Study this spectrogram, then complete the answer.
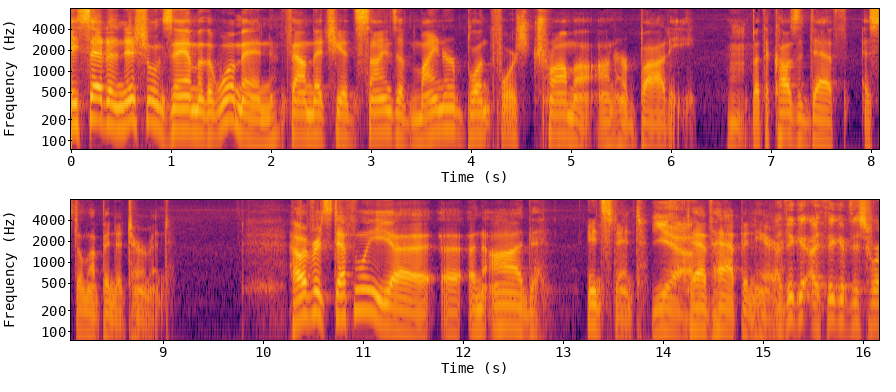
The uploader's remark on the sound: Phone calls.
